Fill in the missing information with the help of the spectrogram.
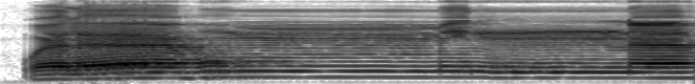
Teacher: ഇദ്ഗാം ഷഫവി, 2 മീമുകളെ ഒറ്റ മീമാക്കി ഷദ്ദുള്ള മീമാക്കി മണിച്ചുച്ചരിക്കുക.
